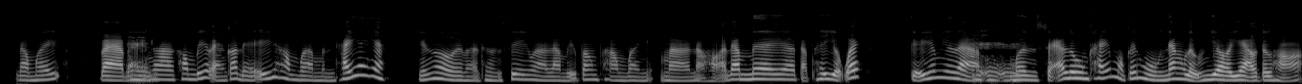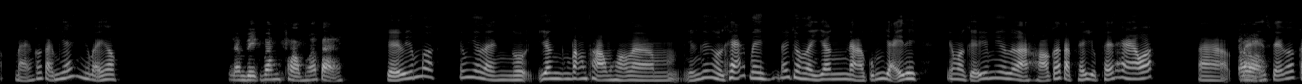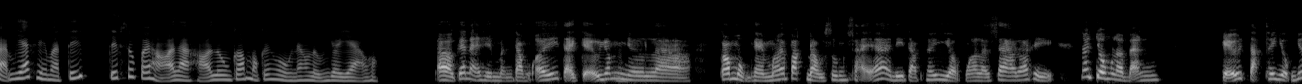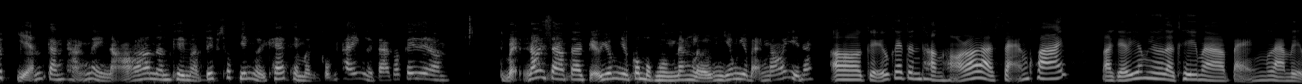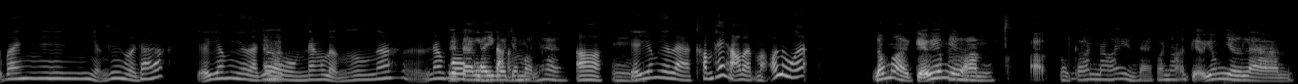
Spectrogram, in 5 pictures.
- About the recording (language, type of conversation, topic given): Vietnamese, unstructured, Tập thể dục ảnh hưởng như thế nào đến tâm trạng của bạn?
- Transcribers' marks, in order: tapping; "thấy" said as "khấy"; other background noise; tsk; tsk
